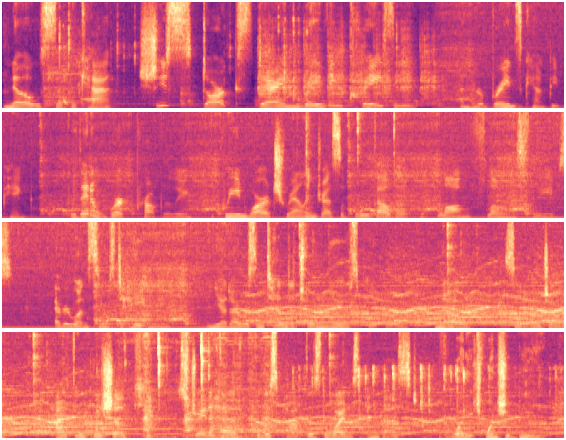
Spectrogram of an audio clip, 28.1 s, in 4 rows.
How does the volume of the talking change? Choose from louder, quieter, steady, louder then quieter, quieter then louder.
steady.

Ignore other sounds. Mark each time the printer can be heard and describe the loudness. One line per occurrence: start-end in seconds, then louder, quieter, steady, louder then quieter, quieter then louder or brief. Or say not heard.
0.0-28.0 louder.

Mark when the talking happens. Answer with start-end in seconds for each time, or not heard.
0.0-27.9.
